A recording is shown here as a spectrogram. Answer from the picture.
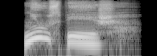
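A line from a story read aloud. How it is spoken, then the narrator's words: Sighing. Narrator (Russian): вздохнула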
